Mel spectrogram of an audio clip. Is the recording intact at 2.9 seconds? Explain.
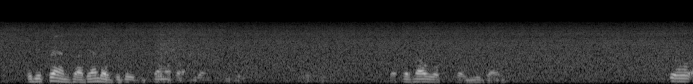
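No. At 2.9 s, as throughout the clip from 0.0 to 6.93 s, the other side's voice is leaking through: a second voice sits about 15 dB below the main speech. It is likely loudspeaker playback that the echo canceller failed to fully remove from the microphone.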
